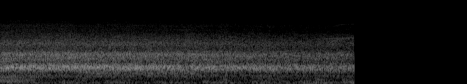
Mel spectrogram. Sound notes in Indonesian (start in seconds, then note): 0.0 bersorak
